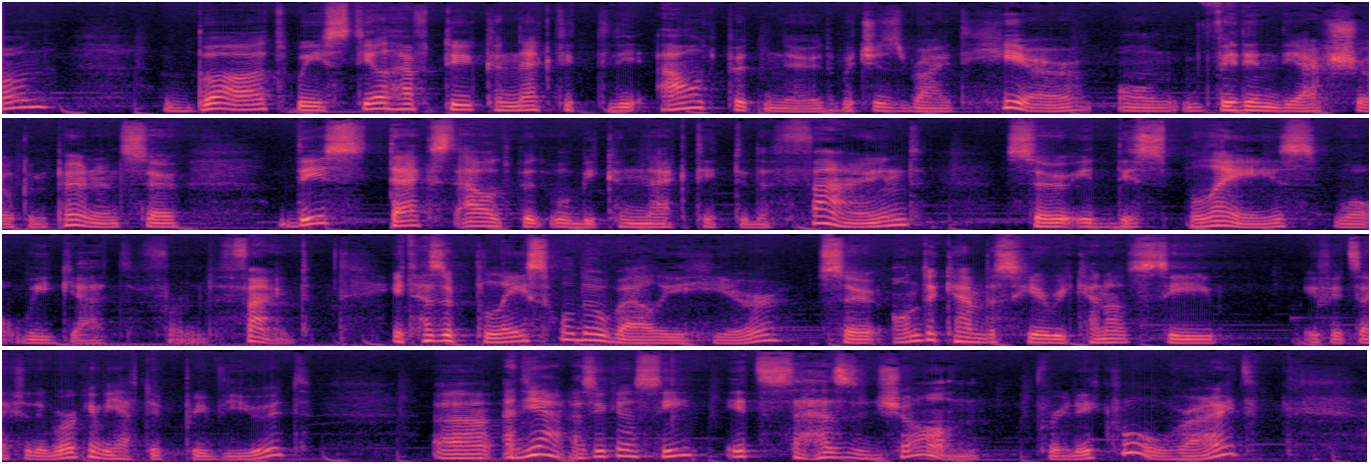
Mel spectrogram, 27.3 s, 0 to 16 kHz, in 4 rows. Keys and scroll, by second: 21.5 super+p, 23.9 super+r, 26.9 Escape.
